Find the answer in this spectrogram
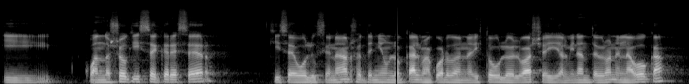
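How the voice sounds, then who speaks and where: A man's voice: on the low side, little pitch movement, brisk. A Peruvian-born man with a Rioplatense Spanish accent, a guest telling his business story in a casual interview, full of fillers and restarts. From Peru. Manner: hesitant, many fillers and restarts. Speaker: guest entrepreneur.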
